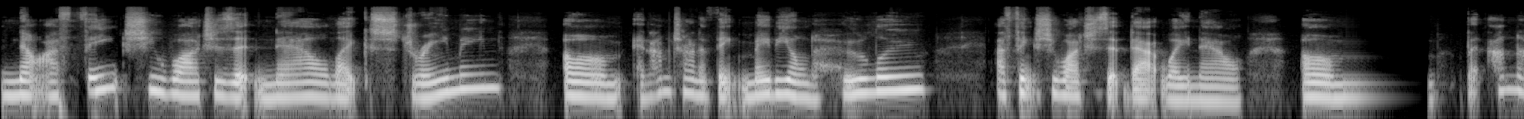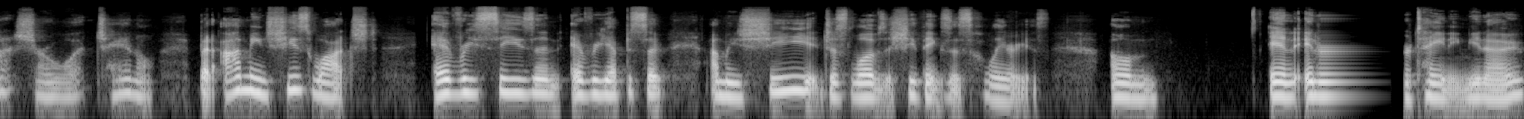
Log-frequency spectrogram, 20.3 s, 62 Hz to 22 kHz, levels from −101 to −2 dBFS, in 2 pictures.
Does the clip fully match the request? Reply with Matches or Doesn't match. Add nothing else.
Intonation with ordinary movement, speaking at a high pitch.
Matches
